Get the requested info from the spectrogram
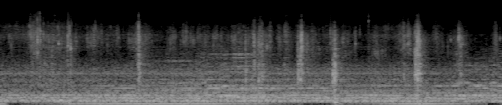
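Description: Raw shrimp being laid and squished into a pan of milk by gloved hands, with soft wet pats. A few sharp clicks and taps as the pans and flour bowl are handled, the loudest a little after four and again after five seconds in.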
